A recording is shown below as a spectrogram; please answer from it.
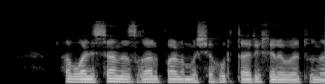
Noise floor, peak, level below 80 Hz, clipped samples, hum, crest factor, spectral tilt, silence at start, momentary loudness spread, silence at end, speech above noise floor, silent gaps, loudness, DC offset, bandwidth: -62 dBFS; -4 dBFS; -56 dBFS; under 0.1%; none; 16 dB; -7 dB/octave; 0.65 s; 5 LU; 0 s; 44 dB; none; -20 LUFS; under 0.1%; 7.8 kHz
